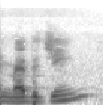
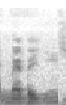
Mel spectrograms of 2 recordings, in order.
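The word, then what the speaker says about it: Medellín: Yeah, in Spanish we say Medellin, but in English I think people say Medellin.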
